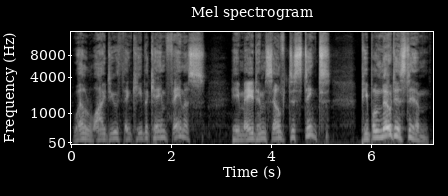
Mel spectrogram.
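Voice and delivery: slow, lightly voiced old professor; a hint of a wise old professor explaining; old European professor. Student retelling what the old European professor told him, slowly. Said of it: "he was an old European professor".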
